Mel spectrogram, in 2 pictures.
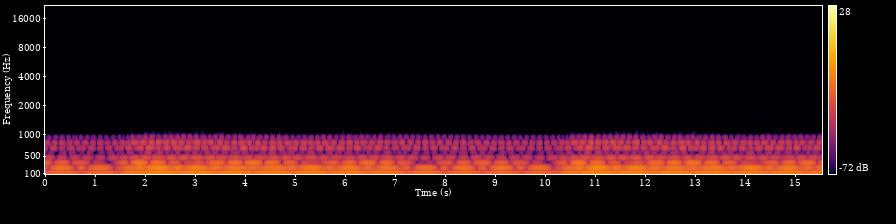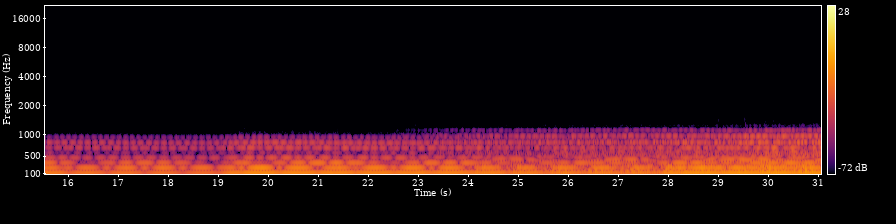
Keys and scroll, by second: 23.8 ctrl+t.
